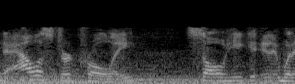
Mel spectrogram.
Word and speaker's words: Aleister Crowley: he likes to bring have his name pronounced crowley to rhyme with holy and uh the satanists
